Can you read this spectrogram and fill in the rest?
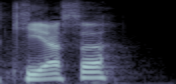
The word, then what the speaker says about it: Chiesa: I think they've also talked about having him fight Mike Chizia. I'm saying his name wrong, but you know who I'm referring to. – Yes. Chiesa? – Wow, is that how you say it? – Yes.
